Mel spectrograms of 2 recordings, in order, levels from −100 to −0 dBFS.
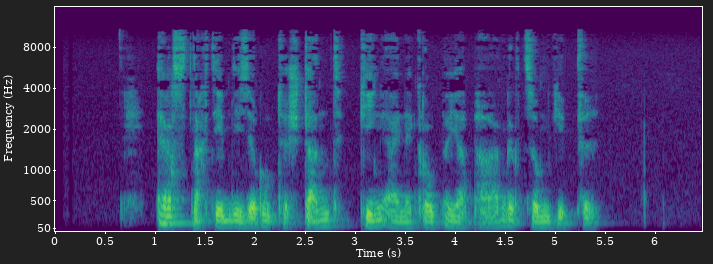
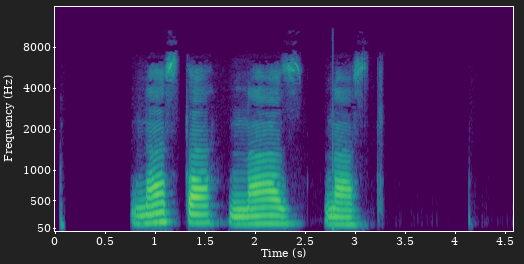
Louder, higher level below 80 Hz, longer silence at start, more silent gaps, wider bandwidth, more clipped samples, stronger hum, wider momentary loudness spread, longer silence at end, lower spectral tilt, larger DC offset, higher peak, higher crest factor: about the same, -28 LUFS vs -27 LUFS; first, -60 dBFS vs -66 dBFS; first, 0.7 s vs 0.05 s; second, none vs 0.10-0.75 s; first, 11.5 kHz vs 7.8 kHz; neither; neither; second, 8 LU vs 13 LU; second, 1.05 s vs 1.5 s; about the same, -5 dB/octave vs -6 dB/octave; neither; about the same, -10 dBFS vs -10 dBFS; about the same, 20 dB vs 20 dB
